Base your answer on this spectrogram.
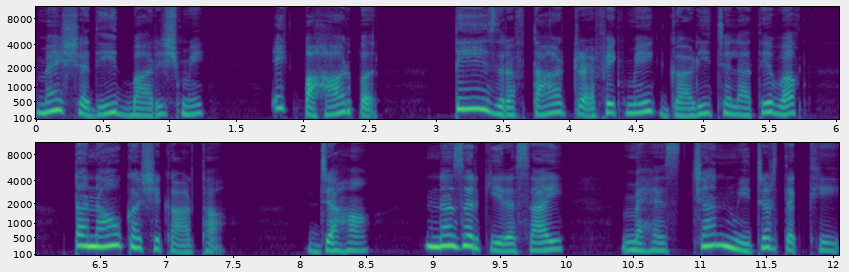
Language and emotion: Urdu, fearful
